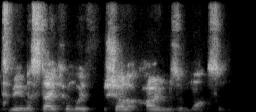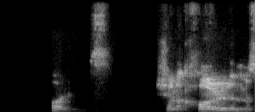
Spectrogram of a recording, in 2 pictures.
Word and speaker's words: Holmes: But it's a silent. Yeah, it's a silent L. So it's not Holmes. It's Holmes. It's a silent L, isn't it?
